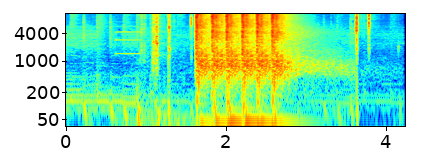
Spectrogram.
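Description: Shot-timer beep, then a 9mm Beretta 92 pistol fired in a very rapid string of about six shots in roughly a second, echoing after. The string is too fast, by the shooter's own account, and threw a miss.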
